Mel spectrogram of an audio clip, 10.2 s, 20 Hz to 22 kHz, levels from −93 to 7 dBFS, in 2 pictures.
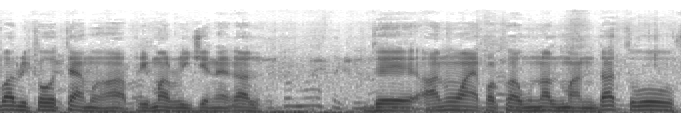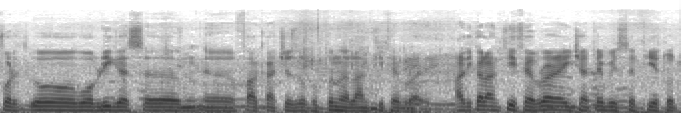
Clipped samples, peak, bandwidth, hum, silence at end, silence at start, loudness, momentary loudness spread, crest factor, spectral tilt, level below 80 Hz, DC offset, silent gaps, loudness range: under 0.1%; -6 dBFS; 10 kHz; none; 0 s; 0 s; -20 LUFS; 5 LU; 14 dB; -7.5 dB/octave; -30 dBFS; under 0.1%; none; 2 LU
